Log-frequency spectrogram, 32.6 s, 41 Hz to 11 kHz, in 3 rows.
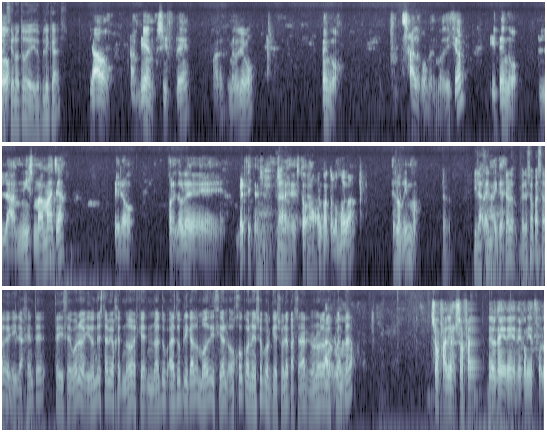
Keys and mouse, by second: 0.8 a, 3.7 shift+d, 4.8 Return, 7.0 click, 18.1 g, 19.4 right click, 30.2 Tab.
